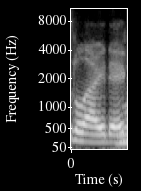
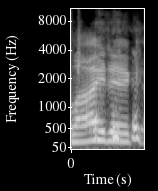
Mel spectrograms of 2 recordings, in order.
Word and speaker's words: Lydick: It's Lydick. Lydick.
